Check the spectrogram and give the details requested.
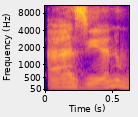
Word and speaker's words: ASEAN: in southeast asia and asean there are 10 there are 10 okay please pronounce correctly for this word it's asean asian which is short for the association of southeast asian nations one more time of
